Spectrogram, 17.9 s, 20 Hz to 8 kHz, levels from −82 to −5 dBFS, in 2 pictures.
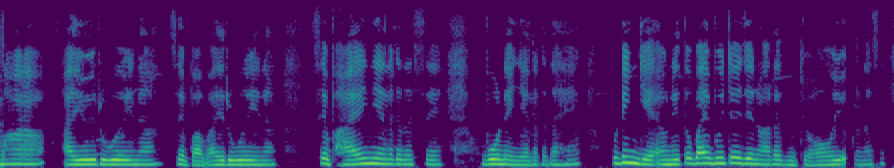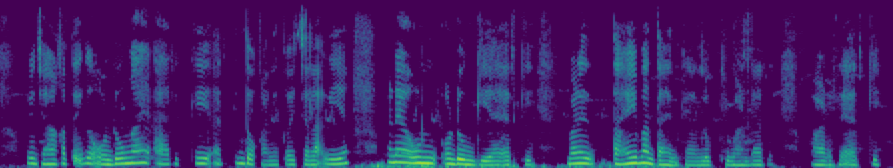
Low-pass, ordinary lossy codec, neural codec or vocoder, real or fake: none; none; none; real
